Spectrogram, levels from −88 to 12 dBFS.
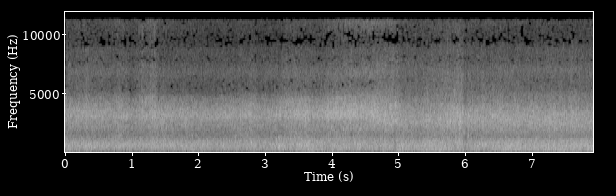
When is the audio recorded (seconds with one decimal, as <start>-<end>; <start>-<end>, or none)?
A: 0.0-2.5; 3.1-7.9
